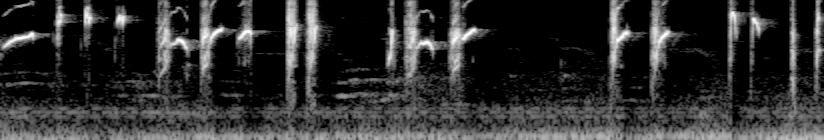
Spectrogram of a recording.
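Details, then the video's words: Little spiderhunter song in the morning, with kinin phrases mixed in, by a river in forest. Short upslurred whistles and sharp high chips come in small clusters with short pauses between. "Terapi Sogok Ontong isian kinin Pancing Gacor Pagi Hari"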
